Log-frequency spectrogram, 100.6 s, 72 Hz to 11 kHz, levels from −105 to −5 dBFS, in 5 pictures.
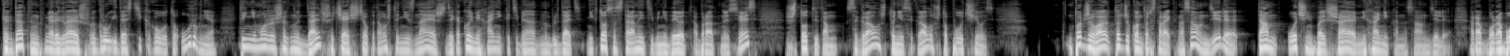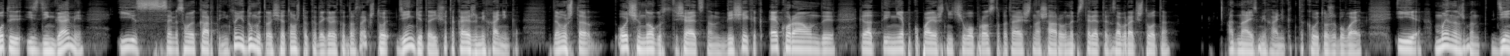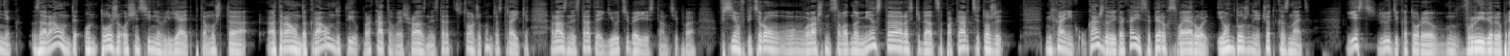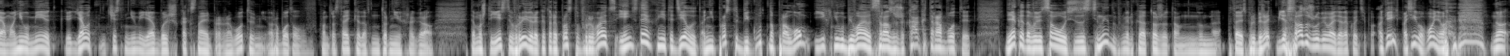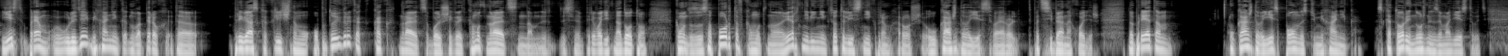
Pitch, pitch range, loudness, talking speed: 120 Hz, 105-140 Hz, -26 LUFS, 180 wpm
